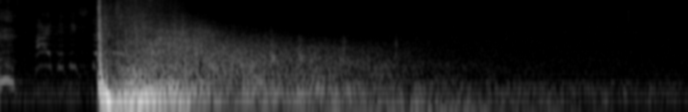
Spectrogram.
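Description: A grenade explodes with a loud boom that rumbles away slowly.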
